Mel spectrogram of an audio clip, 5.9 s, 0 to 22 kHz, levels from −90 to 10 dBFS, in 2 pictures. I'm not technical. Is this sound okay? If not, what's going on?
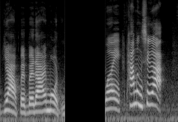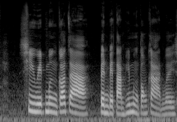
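No. At 1.08 s the speech cuts out and there is silence until 1.75 s, about 0.68 s. This is a playback stall: the player most likely ran short of incoming audio or was briefly held up, so nothing came out.

From 1.75 s to 3.11 s the speech runs at 1.5 times normal speed and sounds raised in pitch by roughly seven semitones. This is catch-up at higher speed: the player rushes through the audio it fell behind on, then returns to normal.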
